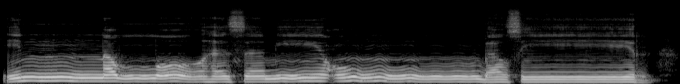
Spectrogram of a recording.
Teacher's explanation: Basir rnya tipis karena diawali kasrah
